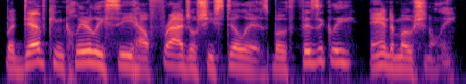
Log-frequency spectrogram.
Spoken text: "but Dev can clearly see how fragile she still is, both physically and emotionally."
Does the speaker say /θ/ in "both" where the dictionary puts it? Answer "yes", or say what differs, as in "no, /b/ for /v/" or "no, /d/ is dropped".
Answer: yes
